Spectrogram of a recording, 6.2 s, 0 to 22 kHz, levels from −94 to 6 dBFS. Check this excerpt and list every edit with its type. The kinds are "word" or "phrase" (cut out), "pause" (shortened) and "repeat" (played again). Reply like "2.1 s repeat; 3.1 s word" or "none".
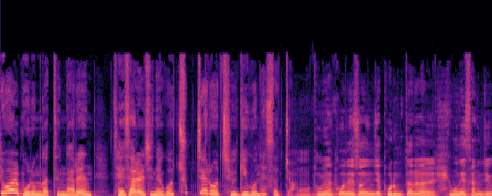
none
